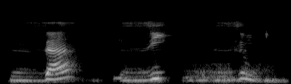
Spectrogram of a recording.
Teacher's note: Terdengar menyerupai bunyi jim. Untuk zai keluarnya dari posisi ujung lidah berada di antara gigi atas dan gigi bawah, tapi lebih dekat ke bawah, sehingga posisi mulut kita seperti giginya dirapatkan.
